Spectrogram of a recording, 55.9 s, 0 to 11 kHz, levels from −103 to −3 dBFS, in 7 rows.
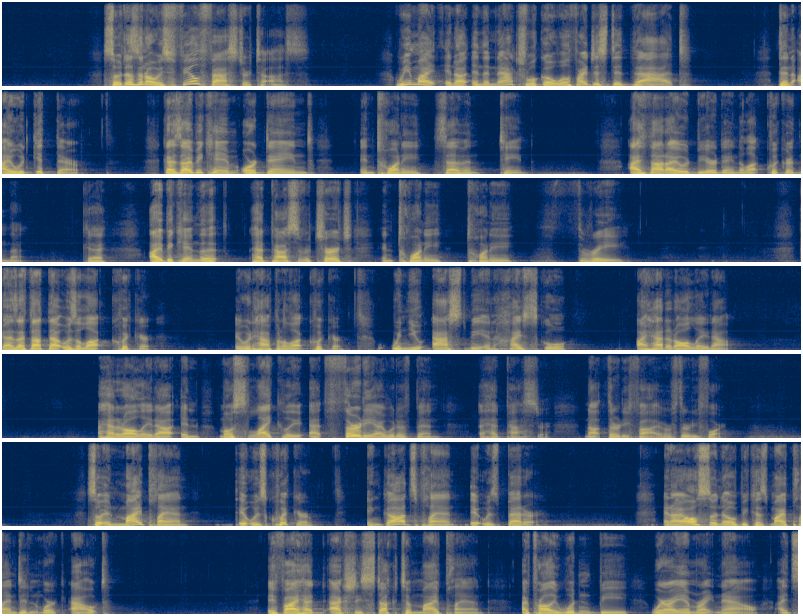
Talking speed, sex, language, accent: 155 wpm, male, English, American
